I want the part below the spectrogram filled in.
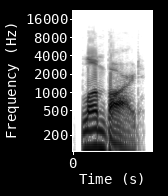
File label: "Lombard", American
